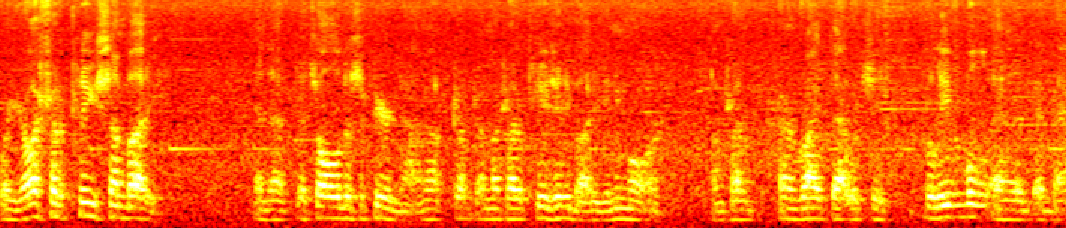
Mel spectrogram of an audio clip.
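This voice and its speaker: Very fast pace broken by long, frequent pauses from a man at a fairly high pitch, with audible room echo and noticeable background noise. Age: 70s. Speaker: poet and writer, retired writing teacher. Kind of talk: interview. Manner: halting, many repetitions.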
